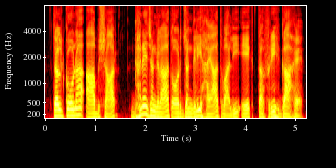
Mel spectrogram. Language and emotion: Urdu, neutral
